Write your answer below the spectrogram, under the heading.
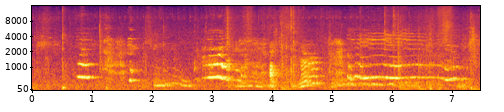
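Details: Weimaraner sisters Jila and Faith wrestle on their bed during a morning play fight in Cyprus, giving a run of short, wavering whines and grumbles that bend up and down, ending in a longer sliding moan.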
